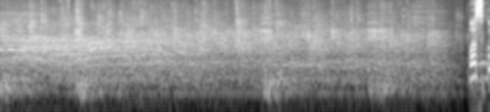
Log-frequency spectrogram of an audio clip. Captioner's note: audience applause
